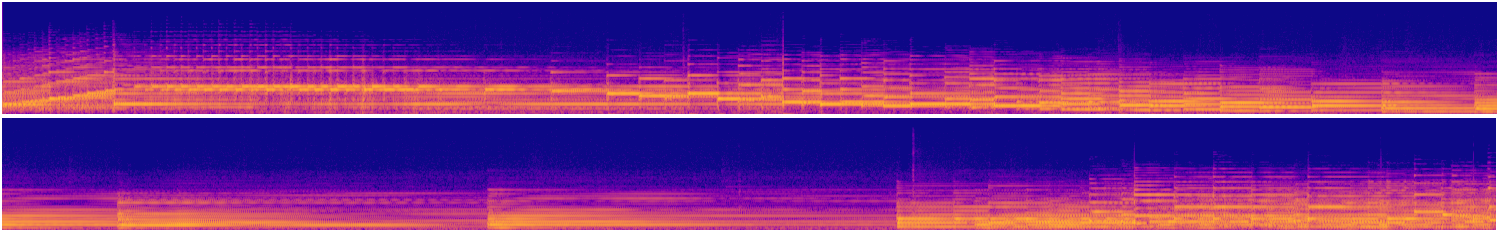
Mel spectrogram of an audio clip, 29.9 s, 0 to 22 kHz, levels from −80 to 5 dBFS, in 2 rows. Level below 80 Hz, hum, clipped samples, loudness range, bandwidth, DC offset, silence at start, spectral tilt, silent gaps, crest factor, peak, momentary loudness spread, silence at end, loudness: -42 dBFS; none; under 0.1%; 6 LU; 5.8 kHz; under 0.1%; 0 s; -9.5 dB/octave; none; 14 dB; 0 dBFS; 10 LU; 0 s; -14 LUFS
